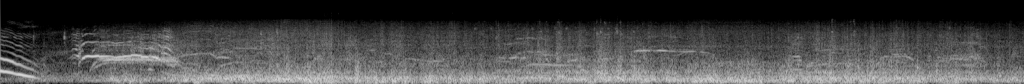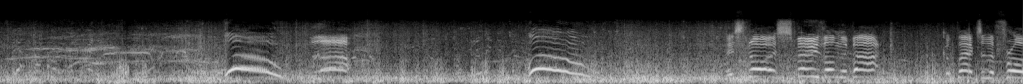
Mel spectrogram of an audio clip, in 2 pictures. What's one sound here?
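Wind roars loudly past the microphone on a fast ride.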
